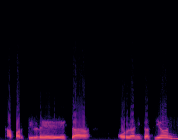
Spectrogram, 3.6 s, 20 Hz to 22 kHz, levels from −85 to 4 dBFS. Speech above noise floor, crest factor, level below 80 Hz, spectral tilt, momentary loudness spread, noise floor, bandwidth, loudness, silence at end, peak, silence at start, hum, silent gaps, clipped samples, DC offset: 34 dB; 10 dB; -68 dBFS; -6 dB/octave; 5 LU; -64 dBFS; 9.2 kHz; -30 LUFS; 0 s; -20 dBFS; 0.15 s; 50 Hz at -70 dBFS; none; under 0.1%; under 0.1%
